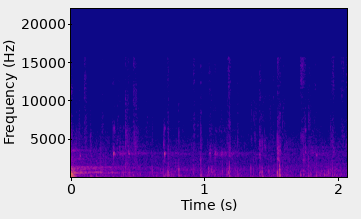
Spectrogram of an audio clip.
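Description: Faint, quick, irregular footfalls: sneakers tapping on an indoor court surface as players step rapidly through an agility ladder.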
